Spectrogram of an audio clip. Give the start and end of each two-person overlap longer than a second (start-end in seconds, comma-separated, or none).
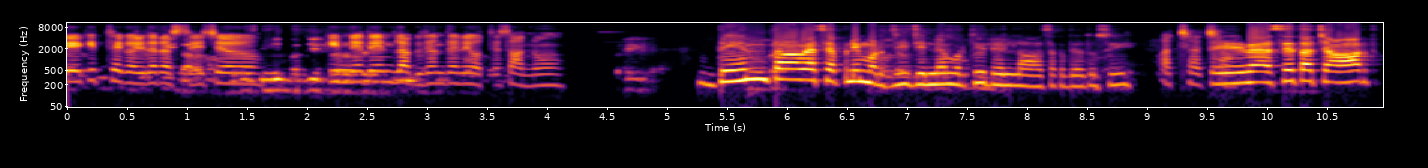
none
